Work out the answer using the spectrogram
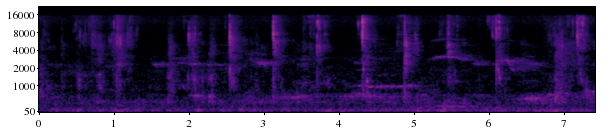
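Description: Faint chewing of a mouthful of rice, with irregular sharp wet clicks and smacks, and soft squishing of fingers mixing rice on a steel plate.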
